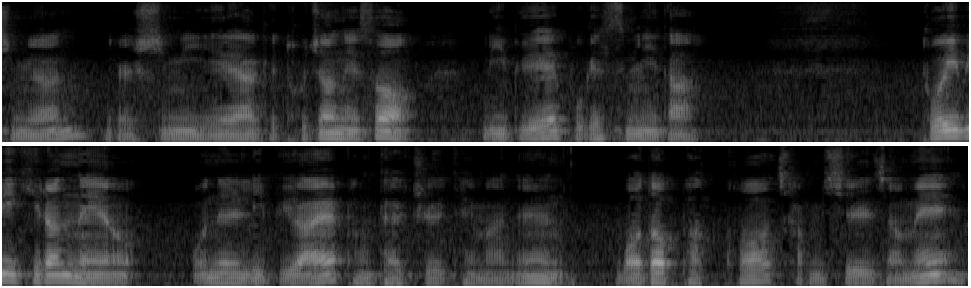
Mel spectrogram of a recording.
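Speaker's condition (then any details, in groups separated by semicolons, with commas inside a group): No condition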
